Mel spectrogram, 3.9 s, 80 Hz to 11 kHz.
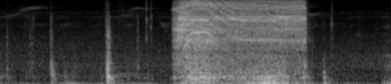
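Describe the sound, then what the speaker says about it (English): A power screwdriver whirs loudly in one sustained burst of about a second and a half while backing out bumper screws on a Nissan 350Z, with quieter clicks and handling noises before and after. "let's get the screwdriver. Screw bit."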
